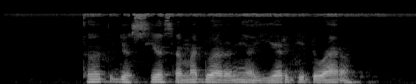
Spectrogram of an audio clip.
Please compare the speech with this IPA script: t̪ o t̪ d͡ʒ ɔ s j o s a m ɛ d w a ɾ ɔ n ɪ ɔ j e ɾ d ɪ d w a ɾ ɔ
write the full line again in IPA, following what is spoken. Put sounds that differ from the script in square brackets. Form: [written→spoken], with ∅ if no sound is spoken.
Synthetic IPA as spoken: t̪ o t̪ d͡ʒ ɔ s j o s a m [ɛ→a] d w a ɾ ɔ n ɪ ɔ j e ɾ [d→ɡ] ɪ d w a ɾ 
